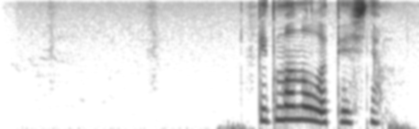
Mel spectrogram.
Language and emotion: Russian, neutral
